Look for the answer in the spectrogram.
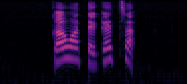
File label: "kAawatekEtsa", Oapan, female; Oapan minimal pairs 2000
